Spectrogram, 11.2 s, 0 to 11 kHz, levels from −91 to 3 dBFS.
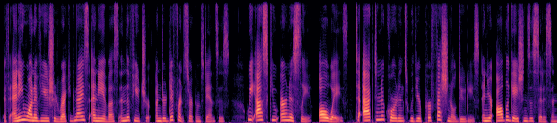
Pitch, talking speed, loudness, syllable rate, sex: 240 Hz, 185 wpm, -24 LUFS, 6.3 syllables/s, female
